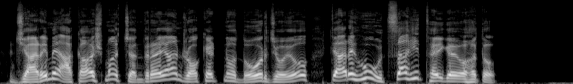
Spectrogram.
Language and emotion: Gujarati, happy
